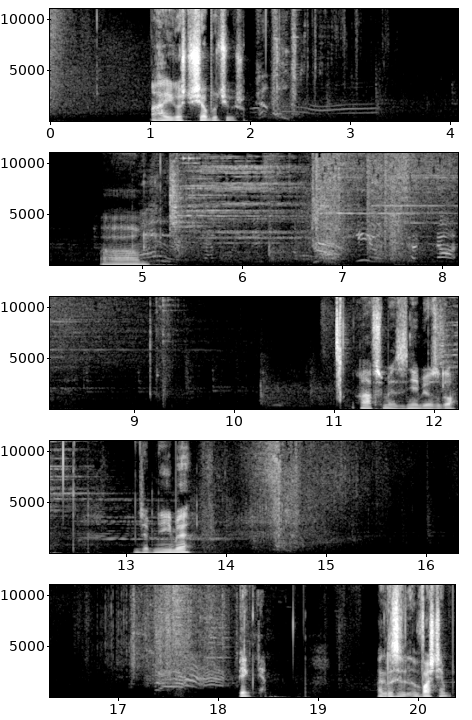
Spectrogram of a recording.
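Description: Swords clash and strike in short bursts.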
